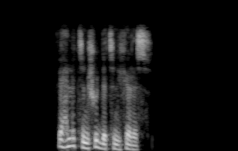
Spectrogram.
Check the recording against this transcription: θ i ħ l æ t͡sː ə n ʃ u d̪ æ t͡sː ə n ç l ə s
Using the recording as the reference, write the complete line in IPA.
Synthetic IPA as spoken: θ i ħ l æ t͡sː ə n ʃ u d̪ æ t͡sː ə n ç ɾ ə s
